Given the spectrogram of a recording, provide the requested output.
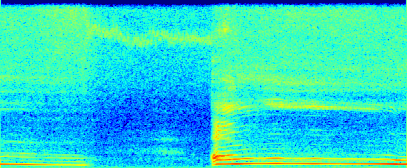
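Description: A wolf gives two long, smooth howls, the first sliding gently downward and the second rising sharply before holding steady.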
